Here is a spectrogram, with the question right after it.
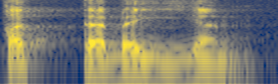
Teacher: يعني قد تبين، دال ساكنة بعدها تاء، صحيح أنهما حرفان متجانسان ومن المخرج نفسه، لكن لا يمكن إدغام دال في تاء إلا إن حولنا الدال في قد إلى تاء، فعندئذ تصير قد تبين. قد تبين فيلتقي تاءان يعني متماثلان والأول ساكن، فندغم الأول في الثاني فتصير قد تبين. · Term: الإدغام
